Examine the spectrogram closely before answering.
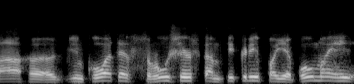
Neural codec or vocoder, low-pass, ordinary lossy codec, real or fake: codec, 16 kHz, 0.8 kbps, ZipCodec; 7.2 kHz; Opus, 32 kbps; fake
